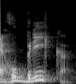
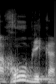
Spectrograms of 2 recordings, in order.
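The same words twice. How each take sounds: First: "rubrica" stressed on the middle syllable, ru-BRI-ca; tônica correta em rubrica. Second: "rúbrica" stressed on the first syllable, RU-bri-ca; tônica errada em rúbrica. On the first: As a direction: put the weight on BRI in "rubrica". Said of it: "É rubrica que se fala". ("rubrica" como paroxítona) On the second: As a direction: hit the RU of "rúbrica". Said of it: "aliás, fala rúbrica". ("rúbrica" como proparoxítona) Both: Shown as a demonstration.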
